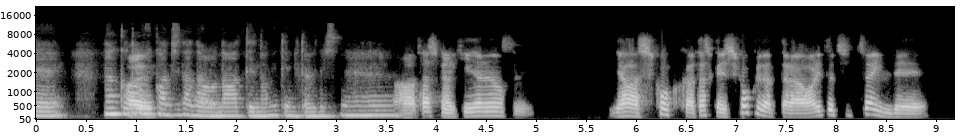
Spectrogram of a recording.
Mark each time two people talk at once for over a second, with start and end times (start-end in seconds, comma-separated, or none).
none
